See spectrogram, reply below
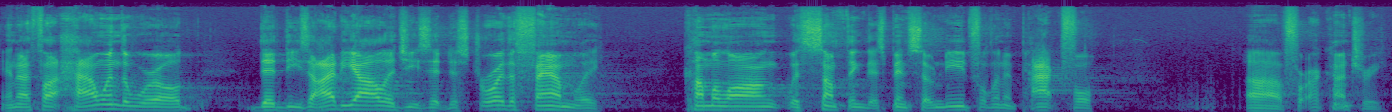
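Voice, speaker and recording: A man preaching a sermon as pastor, emphatic and rising to loud stresses, heard in an echoey church hall. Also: mid-range voice, moderate pace. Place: church sanctuary.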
